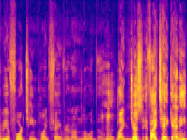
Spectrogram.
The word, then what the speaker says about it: Louisville: Louisville. One syllable. Louisville. Maybe 2.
